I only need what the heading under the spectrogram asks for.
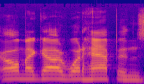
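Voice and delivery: mock stunned, stretched-out cry in mild shock. Retelling how fans reacted to the show: imitating people screaming. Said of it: "Everybody was screaming, like".

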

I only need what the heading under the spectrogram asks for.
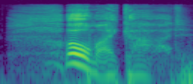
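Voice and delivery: very loud, shocked and horrified outburst. Imagining parents hearing about the blood ritual: imitating a shocked parent. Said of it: "parents going".

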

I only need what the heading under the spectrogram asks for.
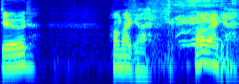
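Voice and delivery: slow, mock breathless, hyperventilating gasps for air. Retelling a friend's panicked phone call: imitating someone hyperventilating. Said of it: "He's, like, hyperventilating over the phone".

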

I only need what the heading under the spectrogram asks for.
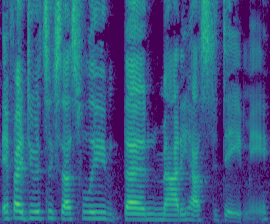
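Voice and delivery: ordinary talk, nothing marked

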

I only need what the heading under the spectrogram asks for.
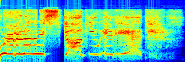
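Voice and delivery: very high, loud angry shouting. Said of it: "all of us cursed her out".

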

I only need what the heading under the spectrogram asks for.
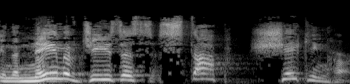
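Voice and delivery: loud high commanding shout. Retelling what they said to a girl across the foyer, loud voice. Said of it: "I said in a loud voice".

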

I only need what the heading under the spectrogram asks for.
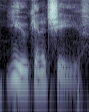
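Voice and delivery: cheerful sermon-style voice. Mocking a preacher's message that thoughts have power: Joel Osteen impression. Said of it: "That's my Joel Osteen impression".

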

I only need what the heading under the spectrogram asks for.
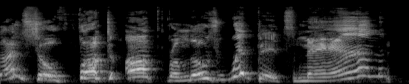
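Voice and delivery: mock very high, very loud, very slow, dazed voice. Imitating how people sound after whippets: imitating someone high on whippets. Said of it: "That's what they sound like".

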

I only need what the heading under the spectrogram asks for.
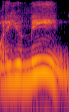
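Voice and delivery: fearful, very high. Reading a story aloud, voicing the other character's frightened reply: afraid.

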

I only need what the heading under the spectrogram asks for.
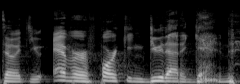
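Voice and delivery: put-on stern voice. Retelling what he told her after stopping her goodnight kiss, in a retold stern voice. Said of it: "In a way more stern voice than that".

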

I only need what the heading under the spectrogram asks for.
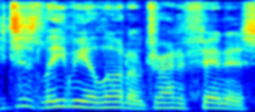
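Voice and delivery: short snappy tone. Recounting being interrupted on the rower, retelling snapping at her. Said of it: "I snapped at her".

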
